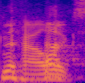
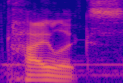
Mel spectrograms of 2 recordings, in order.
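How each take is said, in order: First: The name is pronounced Calyx. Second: The name is pronounced Kylix. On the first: The speaker calls it right. "That's the Calyx style" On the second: The speaker calls it wrong. "People call me Kylix sometimes"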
